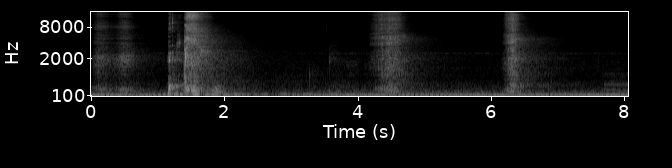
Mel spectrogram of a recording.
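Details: Three or four sharp, explosive sneezes with a quick in-breath before one, echoing in a hard-walled stairwell over a steady hum, recorded during a sneezing fit while climbing stairs; sneezing.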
